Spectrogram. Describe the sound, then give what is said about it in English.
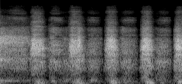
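A person does a dog's breath breathing exercise, panting like a dog in five quick, breathy huffs in a steady rhythm, fairly loud with no talking. “No, dog's breath.”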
